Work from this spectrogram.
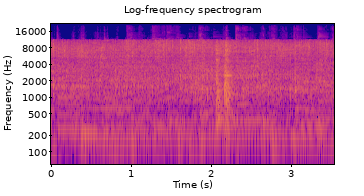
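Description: Pork chops and garlic sizzling in a cast iron skillet over a fire, a dense steady crackle and hiss throughout, close up, with a brief clatter of a utensil partway through.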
